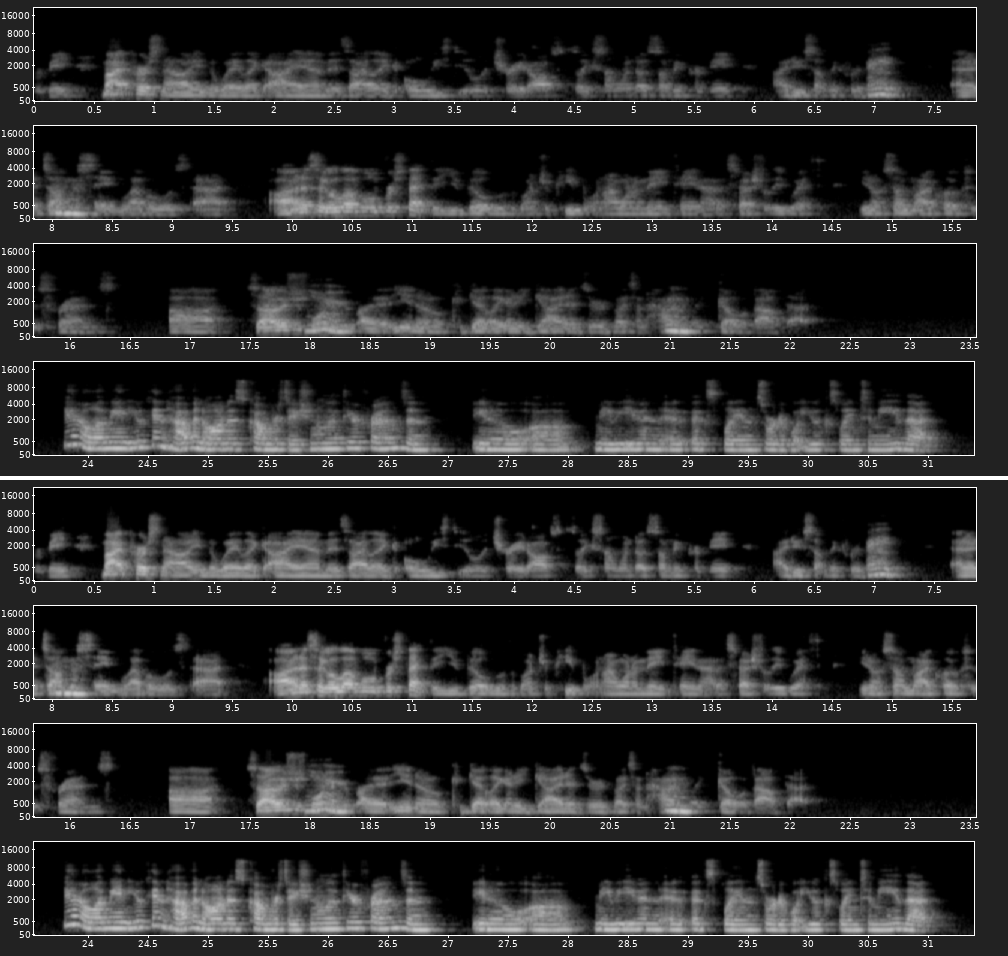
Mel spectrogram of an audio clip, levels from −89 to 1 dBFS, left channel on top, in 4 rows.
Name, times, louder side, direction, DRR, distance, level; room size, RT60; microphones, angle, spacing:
voice 1, 0.0-5.8 6.2-7.2 7.6-9.4 9.8-14.3 14.7-16.3 16.8-22.1, right 5 dB, 85° right, 7 dB, 0.6 m, -37 dB
voice 2, 18.0-18.3 20.9-21.2 23.8-26.9 27.2-31.0, right 3 dB, 35° right, 2 dB, 0.6 m, -29 dB
4.5 x 2.2 x 4.4 m, 0.36 s
head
